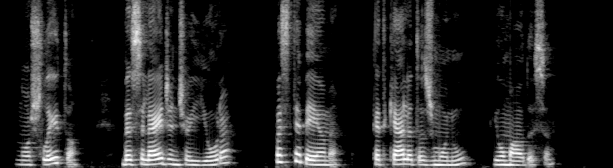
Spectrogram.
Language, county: Lithuanian, Vilnius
